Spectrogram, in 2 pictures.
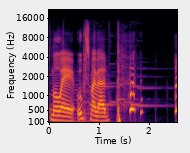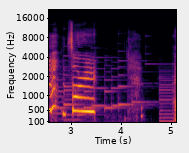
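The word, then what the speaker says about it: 萌え: That word is pronounced moe.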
